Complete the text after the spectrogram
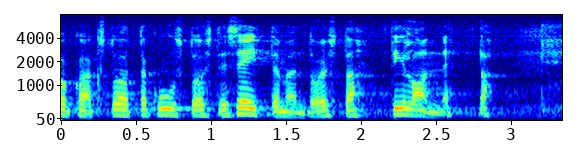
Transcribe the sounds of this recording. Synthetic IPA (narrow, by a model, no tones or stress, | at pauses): okɑkst̪uhɑt̪ːɑkuːst̪oist̪ɑjɑseit̪ːemænt̪oist̪ɑt̪ilɑnːḛt̪ːɑ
